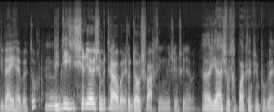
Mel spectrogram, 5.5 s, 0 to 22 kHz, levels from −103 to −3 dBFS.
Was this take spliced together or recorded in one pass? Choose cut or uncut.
cut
